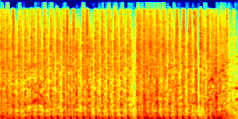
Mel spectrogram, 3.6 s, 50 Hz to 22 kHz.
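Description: Rapid automatic fire from a Taq rifle, a fast-firing Scar-style weapon in Modern Warfare 3, rattles in a steady, loud, close burst with no pause for nearly four seconds.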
